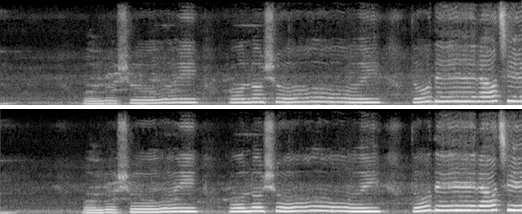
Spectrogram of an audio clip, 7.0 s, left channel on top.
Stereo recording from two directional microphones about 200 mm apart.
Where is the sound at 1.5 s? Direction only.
15° right (ahead or behind).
